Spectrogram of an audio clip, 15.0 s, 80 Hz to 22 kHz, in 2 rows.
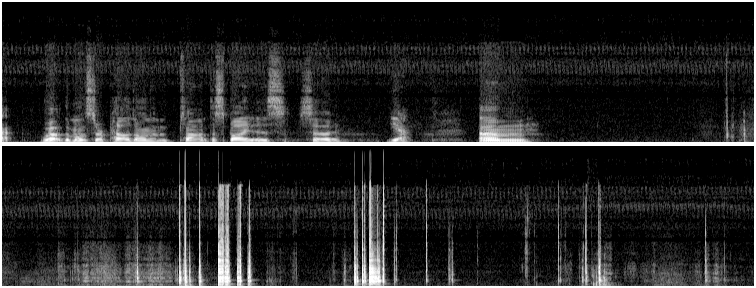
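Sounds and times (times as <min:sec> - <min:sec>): rustling scrapes: 0:07.0 - 0:10.4, 0:13.4 - 0:15.0.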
